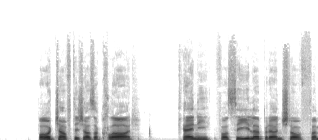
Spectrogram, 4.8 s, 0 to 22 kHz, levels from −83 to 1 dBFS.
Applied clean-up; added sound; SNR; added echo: neural mask model RNNoise.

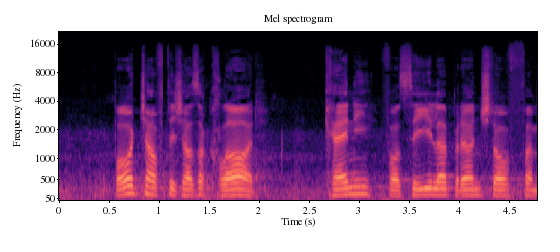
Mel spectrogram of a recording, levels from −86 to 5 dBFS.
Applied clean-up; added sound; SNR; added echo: none; Thunder; 19 dB; none.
